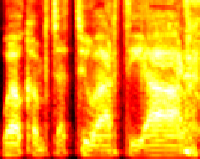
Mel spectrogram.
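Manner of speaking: heavy Scottish brogue, deep, slow, very drawn-out. Retelling a sergeant's parting words to the new lads, strong Scottish accent. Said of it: "his strong Scottish accent".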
